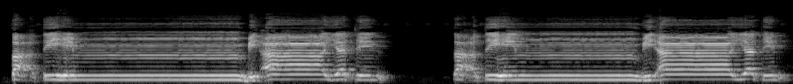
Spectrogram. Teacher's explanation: میم ساکن کے بعد با ہے تو یہاں پر اخفاء شفوی ہوگا یعنی غنہ کر کے پڑھیں گے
